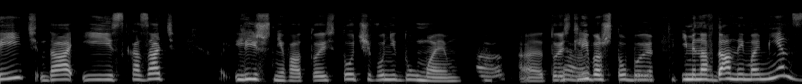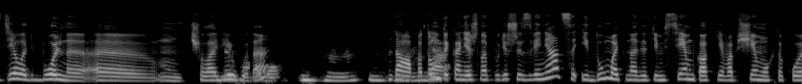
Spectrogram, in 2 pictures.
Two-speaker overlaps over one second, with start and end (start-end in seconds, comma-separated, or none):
none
